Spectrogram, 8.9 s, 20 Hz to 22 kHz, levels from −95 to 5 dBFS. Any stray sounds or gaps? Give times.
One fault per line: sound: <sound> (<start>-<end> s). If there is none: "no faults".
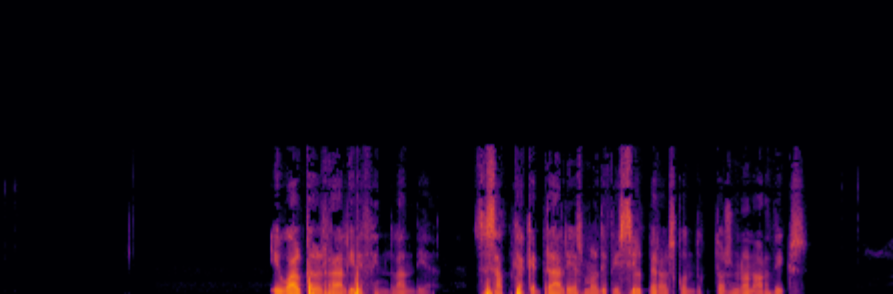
no faults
